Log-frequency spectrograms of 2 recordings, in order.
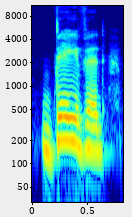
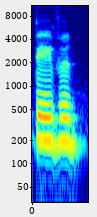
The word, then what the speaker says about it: D4VD: A name that is pronounced David, but spelled uh D4 V D. Looks like David.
